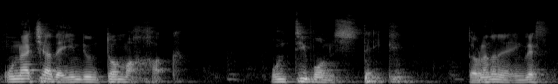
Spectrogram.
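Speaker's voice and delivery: ordinary talk, nothing marked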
